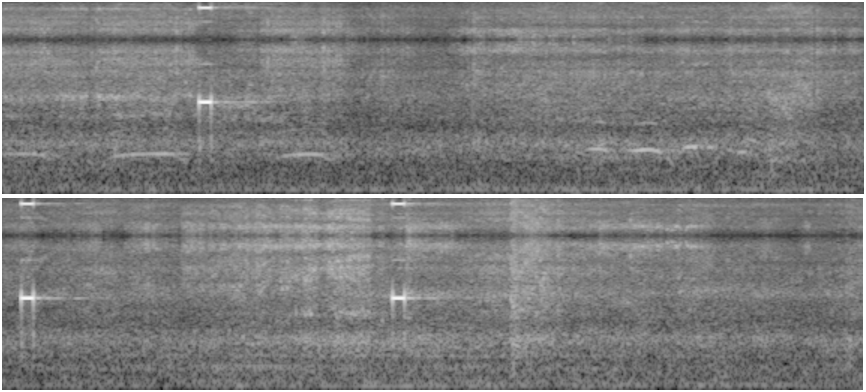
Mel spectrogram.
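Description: Small electric model cars whine as they race around a track.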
